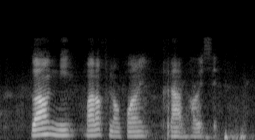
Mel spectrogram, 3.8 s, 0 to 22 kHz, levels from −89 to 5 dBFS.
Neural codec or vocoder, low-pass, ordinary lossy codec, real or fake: codec, 16 kHz, 0.5 kbps, FunCodec, trained on Chinese and English, 25 frames a second; 7.2 kHz; MP3, 48 kbps; fake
